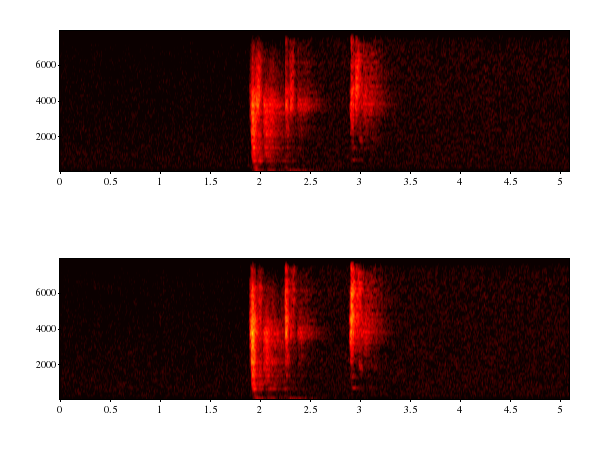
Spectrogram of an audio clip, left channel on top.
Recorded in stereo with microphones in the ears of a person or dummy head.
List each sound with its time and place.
1.9 s a splash: 60° right (ahead or behind), 3 m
